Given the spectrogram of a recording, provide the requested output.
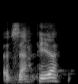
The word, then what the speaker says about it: Zapier: I would hope probably a good chunk of people have heard of Zapier. It rhymes with happier.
